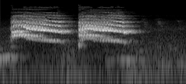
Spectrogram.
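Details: Two grating parrot screeches follow almost without a gap, each harsh and broad, fading as it ends.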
